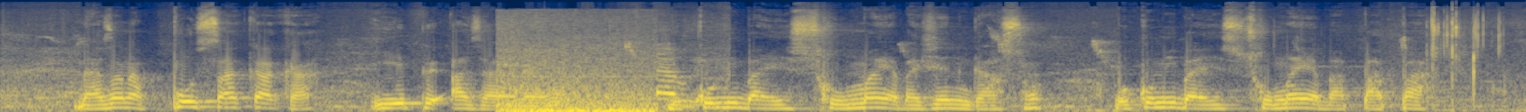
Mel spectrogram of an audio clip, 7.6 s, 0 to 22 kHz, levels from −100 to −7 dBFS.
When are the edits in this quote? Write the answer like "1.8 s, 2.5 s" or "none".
3.0 s

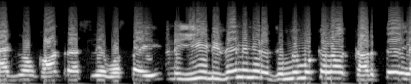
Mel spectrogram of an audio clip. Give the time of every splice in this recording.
1.7 s

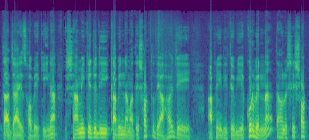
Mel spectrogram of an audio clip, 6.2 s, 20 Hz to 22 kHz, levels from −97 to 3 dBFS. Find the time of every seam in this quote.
none

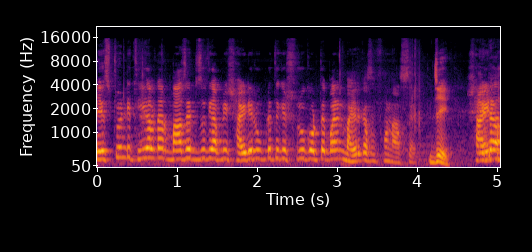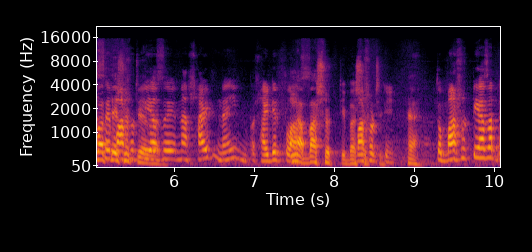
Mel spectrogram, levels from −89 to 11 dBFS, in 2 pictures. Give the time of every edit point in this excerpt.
none

